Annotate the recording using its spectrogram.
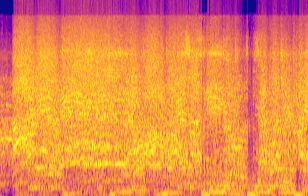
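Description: Live pop concert music through the PA, with a large crowd's voices loud over it. A pulsing bass line comes in about a second in.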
